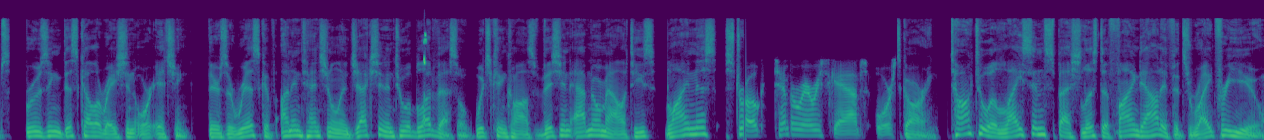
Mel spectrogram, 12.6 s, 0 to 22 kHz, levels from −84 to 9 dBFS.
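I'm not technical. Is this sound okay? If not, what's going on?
No. At about 4.24 to 4.27 seconds, between "unintentional injection into a" and "vessel which can cause", there is a tiny glitch caused by damaged data in a compressed stream. Part of the file was corrupted, so the player lost its place.

From about 7.44 to 8.98 seconds, right after "cause vision abnormalities blindness", the sound turns dull and boxy, loses everything above 3.8 kHz and gets a little quieter. That is likely an input switched to a poorer device. Unlike simple muffling, it begins with a 20 ms silence at the switch.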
